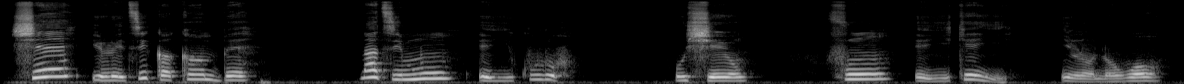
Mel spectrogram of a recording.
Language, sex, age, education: Yoruba, female, 30-45, tertiary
